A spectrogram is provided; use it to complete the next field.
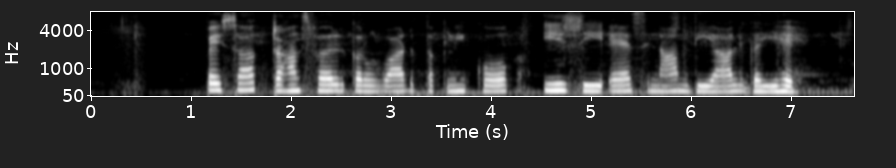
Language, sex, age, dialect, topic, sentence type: Magahi, female, 51-55, Northeastern/Surjapuri, banking, statement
